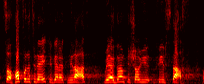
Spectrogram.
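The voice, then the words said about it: German-Turkish accented English. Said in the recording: “we both of us have Turkish parents. Both of us were born in Germany ... this is the reason why you hear this accent”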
